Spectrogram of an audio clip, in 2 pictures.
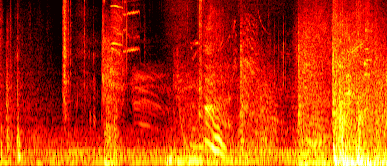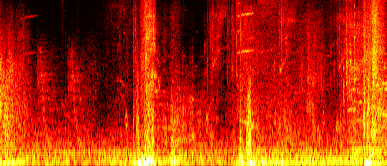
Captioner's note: gunshots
